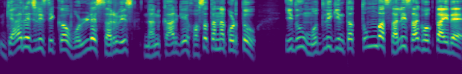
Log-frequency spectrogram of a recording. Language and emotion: Kannada, happy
